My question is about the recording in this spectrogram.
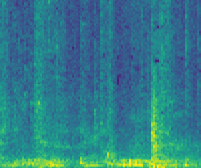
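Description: Domestic pigeons cooing softly, with one short sharp knock about one and a half seconds in.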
